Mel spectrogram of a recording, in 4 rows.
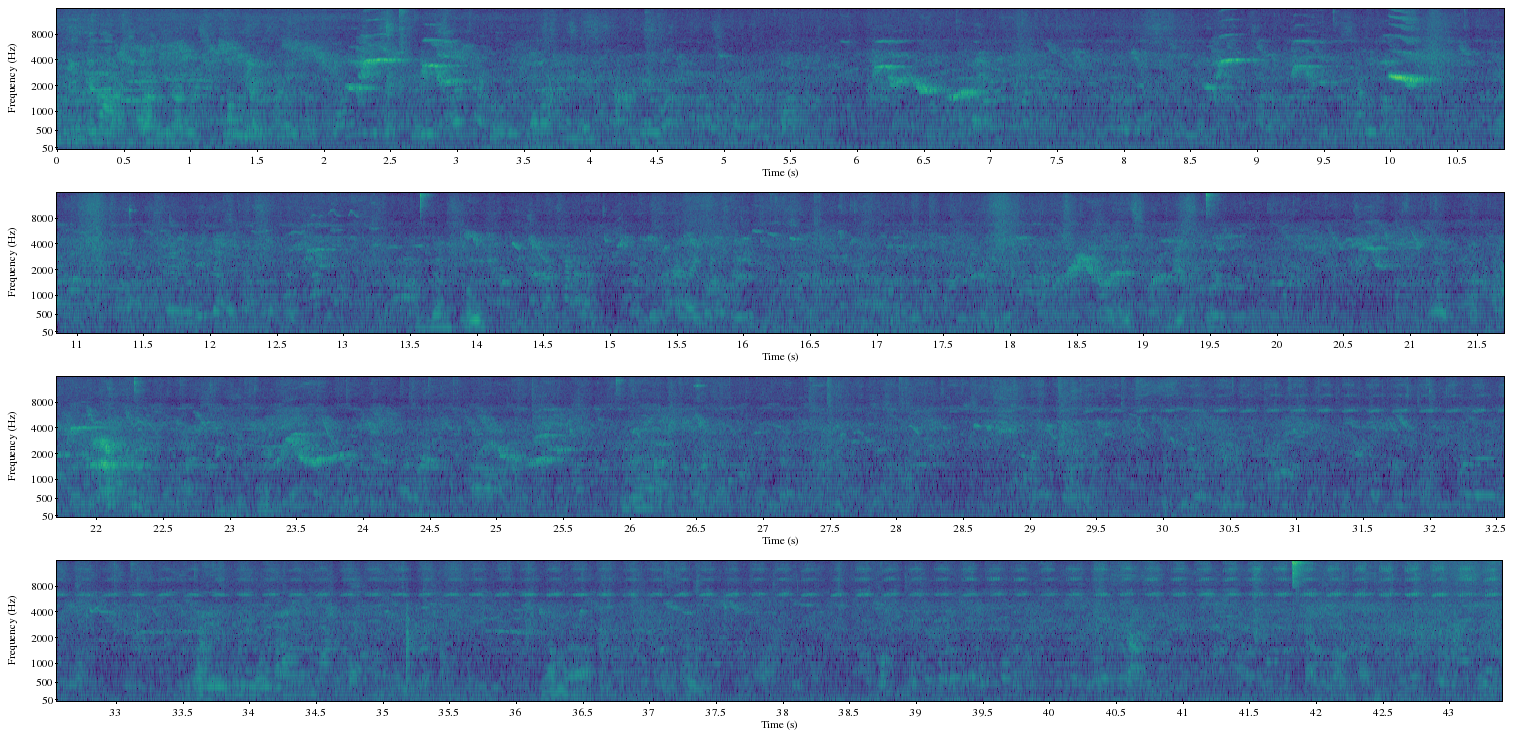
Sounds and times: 15.4s crickets 43.4s

